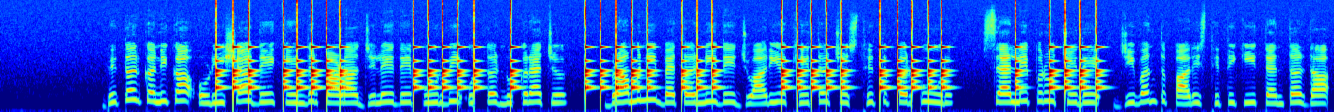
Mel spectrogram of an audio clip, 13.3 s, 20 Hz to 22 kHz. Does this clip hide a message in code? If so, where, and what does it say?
Yes: tap code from 2.2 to 11.2 s, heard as taps on a metal pipe, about 6 knocks a second, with speech in Dogri. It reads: PVXZD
